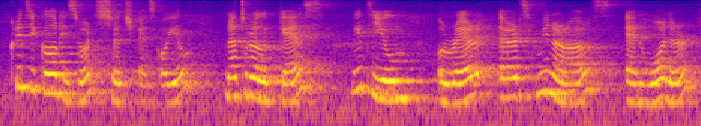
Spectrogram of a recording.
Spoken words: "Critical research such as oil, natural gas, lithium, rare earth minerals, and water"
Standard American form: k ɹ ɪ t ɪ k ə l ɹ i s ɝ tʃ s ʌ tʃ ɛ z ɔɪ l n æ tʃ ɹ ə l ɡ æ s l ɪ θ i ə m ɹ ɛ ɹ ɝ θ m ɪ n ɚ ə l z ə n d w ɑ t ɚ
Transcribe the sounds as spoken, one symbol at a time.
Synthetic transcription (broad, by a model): k ɹ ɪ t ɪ k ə l ɹ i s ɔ s s ʌ tʃ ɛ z ɔɪ l n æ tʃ ɹ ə l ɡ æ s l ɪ t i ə m ɹ ɛ ɹ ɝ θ m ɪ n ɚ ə l s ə n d w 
